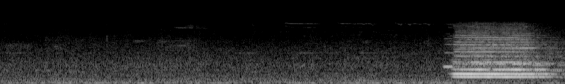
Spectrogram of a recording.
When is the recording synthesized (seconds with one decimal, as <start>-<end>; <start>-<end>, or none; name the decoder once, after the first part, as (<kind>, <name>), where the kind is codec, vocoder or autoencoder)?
none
